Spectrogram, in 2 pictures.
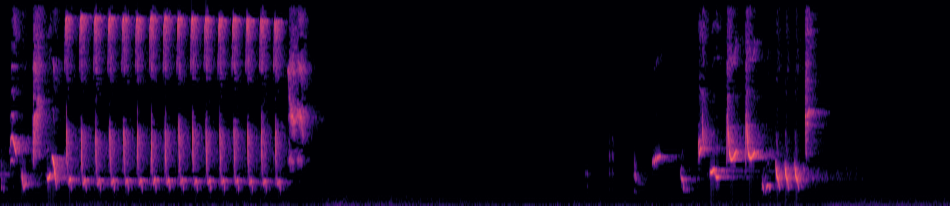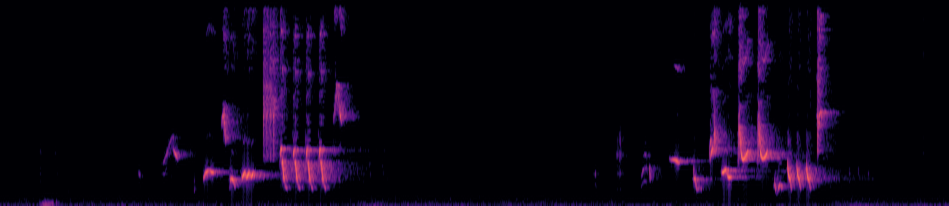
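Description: A songbird sings loud, rapid trilling phrases close by, with pauses between them.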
